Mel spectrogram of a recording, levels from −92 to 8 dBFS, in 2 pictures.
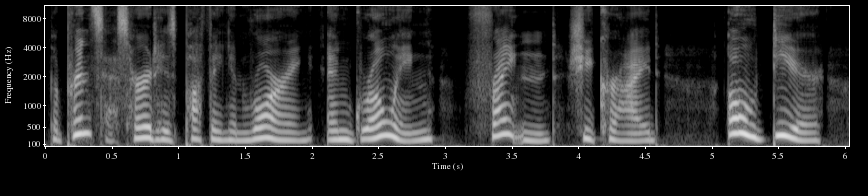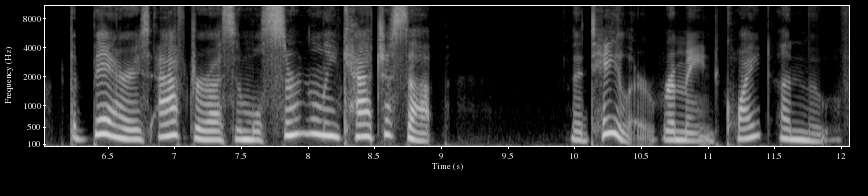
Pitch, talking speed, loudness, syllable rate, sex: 230 Hz, 150 wpm, -18 LUFS, 4.7 syllables/s, female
